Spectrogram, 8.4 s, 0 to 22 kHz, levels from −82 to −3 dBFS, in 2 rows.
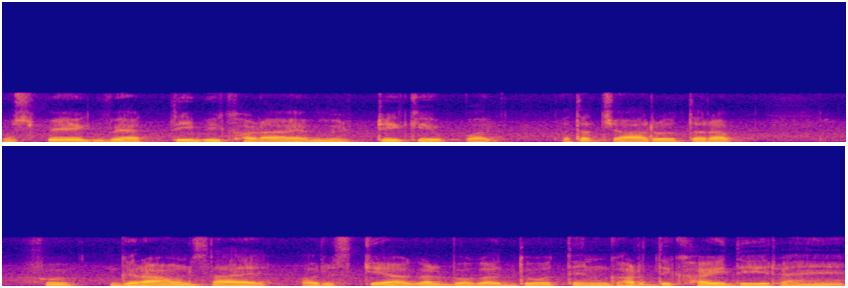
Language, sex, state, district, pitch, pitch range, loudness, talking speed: Hindi, male, Uttar Pradesh, Varanasi, 160 Hz, 155-180 Hz, -16 LUFS, 185 wpm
